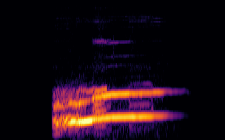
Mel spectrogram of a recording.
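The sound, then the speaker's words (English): A single drawn-out growling roar voiced by a person imitating Papa Bear growling in a story, lasting over a second; loud, with a rising, strained tone before it fades. “Papa Bear growled. What did Papa Bear sound like? Roar.”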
